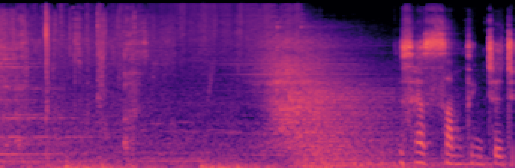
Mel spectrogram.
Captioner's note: exhales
